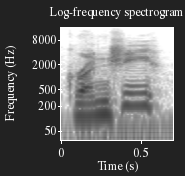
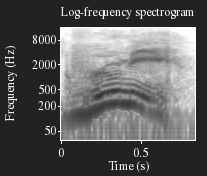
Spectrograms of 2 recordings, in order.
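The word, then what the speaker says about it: Grungni: Dwarves and their, what was it, their god of the forge, grungy? Grungy, is that it? Is that how you pronounce that? And they'd be like, it's pronounced groony. Groony? Groony. Like a Groot?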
